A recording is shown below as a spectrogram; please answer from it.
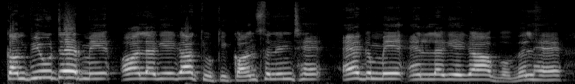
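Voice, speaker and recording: A man teaching a spoken English grammar lesson to beginners. He keeps quizzing his viewers with repeated questions and talks to them in a fatherly way. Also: very high voice. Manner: fatherly, calls viewers son.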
